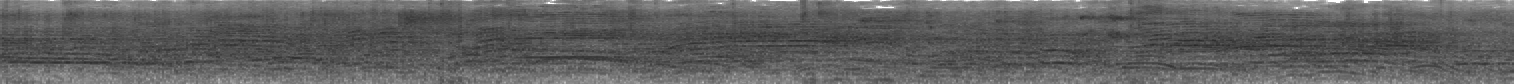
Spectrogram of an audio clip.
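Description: Sneakers squeak on a sports court floor in a large echoing hall.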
